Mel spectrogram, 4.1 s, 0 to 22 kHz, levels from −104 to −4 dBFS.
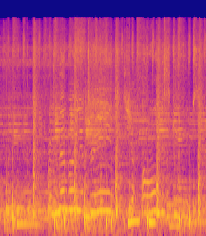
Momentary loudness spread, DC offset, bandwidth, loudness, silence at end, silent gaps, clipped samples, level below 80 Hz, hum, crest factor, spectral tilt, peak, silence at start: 4 LU; under 0.1%; 17 kHz; -20 LUFS; 0 s; none; under 0.1%; -46 dBFS; none; 16 dB; -4 dB/octave; -4 dBFS; 0 s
